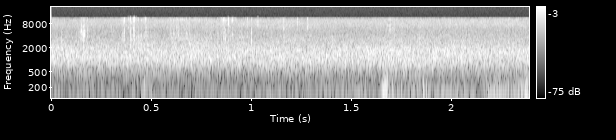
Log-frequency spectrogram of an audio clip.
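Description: Steady outdoor background noise with no distinct source, broken by two brief low thumps near the end.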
